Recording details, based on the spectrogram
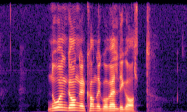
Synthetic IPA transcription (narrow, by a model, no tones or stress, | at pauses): nuːənɡɑŋəɾkʰɑnd̪eːɡoːʋɛld̪ɪɡɑːlt̪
